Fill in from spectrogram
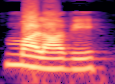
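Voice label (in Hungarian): "malawi", Hungarian; gcompris; geography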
